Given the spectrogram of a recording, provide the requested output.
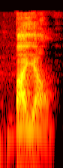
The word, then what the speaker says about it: baião: There's baio, is that how you say it? Bayon or Baião.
